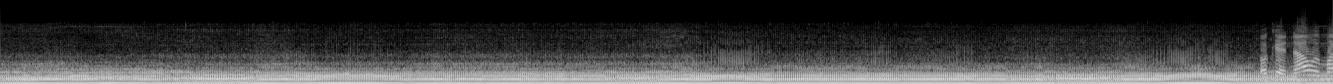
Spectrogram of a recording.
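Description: A Honda Fireblade RRR SP motorcycle with a fault idles and revs indoors, a loud, close engine drone with a low, steady throb that rises and falls in gentle waves.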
